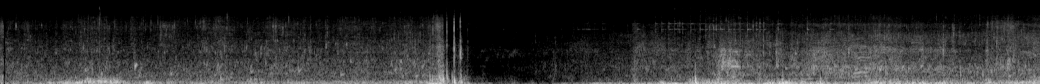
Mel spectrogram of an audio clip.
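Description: Wind buffeting the microphone of a camera worn on the body, over the wash of the sea against the rocks. A click about halfway through, then the sound drops out for about a second before the wind noise returns.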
